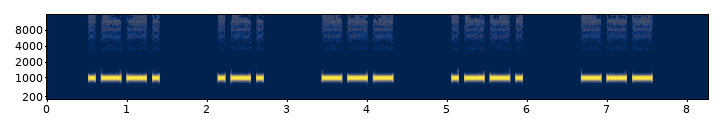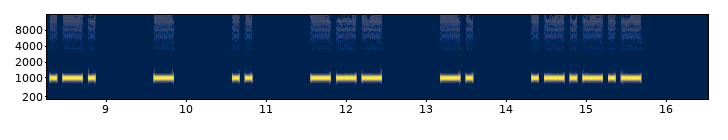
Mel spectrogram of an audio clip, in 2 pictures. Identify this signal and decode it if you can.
Morse code, heard as a keyed tone, about 15 wpm, spaced as for 8 wpm, 1000 Hz. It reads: PROPORTION.
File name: qotdfiles / 8wpm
